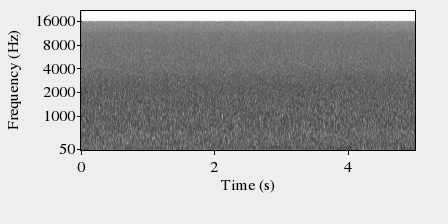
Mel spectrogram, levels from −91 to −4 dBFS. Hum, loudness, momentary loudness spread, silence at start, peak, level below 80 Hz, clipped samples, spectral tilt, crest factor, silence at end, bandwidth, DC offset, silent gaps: none; -19 LUFS; 0 LU; 0 s; -6 dBFS; -42 dBFS; under 0.1%; -1 dB/octave; 14 dB; 0 s; 16 kHz; under 0.1%; none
